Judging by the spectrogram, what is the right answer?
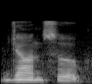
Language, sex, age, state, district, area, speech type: Kashmiri, male, 18-30, Jammu and Kashmir, Srinagar, urban, spontaneous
